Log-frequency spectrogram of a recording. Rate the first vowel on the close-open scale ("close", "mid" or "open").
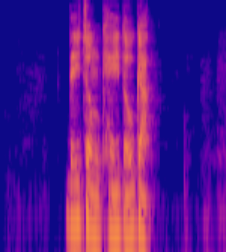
mid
